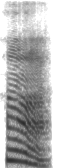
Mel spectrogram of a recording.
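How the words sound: The vowel starts cleanly, neither breathy nor abrupt.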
